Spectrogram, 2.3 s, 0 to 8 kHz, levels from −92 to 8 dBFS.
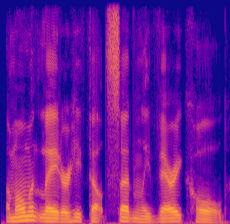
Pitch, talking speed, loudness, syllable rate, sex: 110 Hz, 210 wpm, -17 LUFS, 5.9 syllables/s, male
